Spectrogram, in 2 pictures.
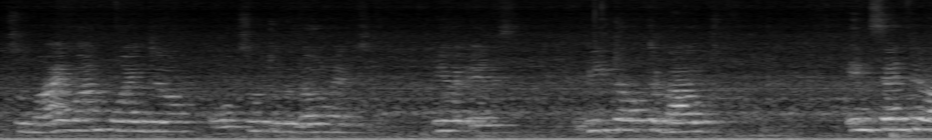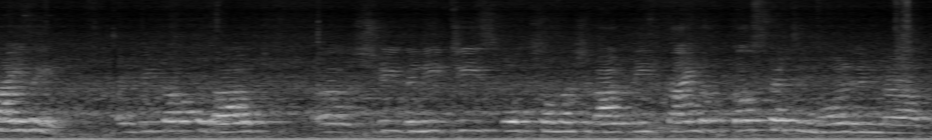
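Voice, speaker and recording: A woman's voice: fairly high pitch, steady tone, moderate pace. A woman from an airline, making an emphatic comment at a panel discussion. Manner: emphatic, repeats key words. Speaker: airline representative. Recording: roomy hall, distant mic, noise.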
